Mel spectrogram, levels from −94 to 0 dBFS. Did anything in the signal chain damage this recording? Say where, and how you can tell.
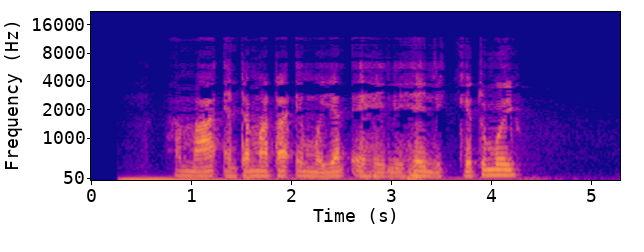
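Yes. HE-AAC compression throughout, codec stage: gritty, lispy sibilants and nothing above 11.8 kHz, likely treble rebuilt by band replication at a bitrate near 16 kbps.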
